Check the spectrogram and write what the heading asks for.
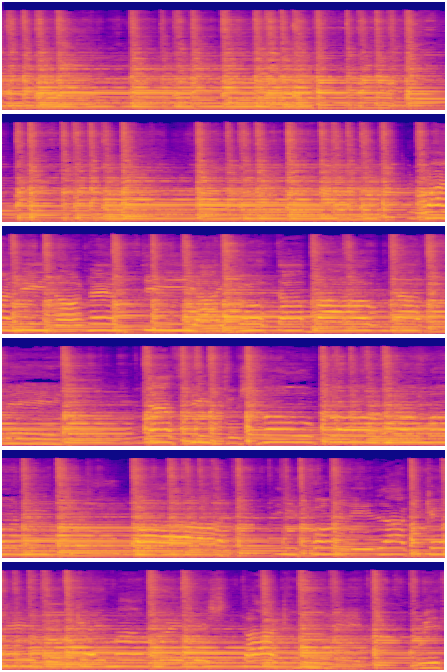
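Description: Resonator guitar played acoustically, chords strummed and picked in a steady rhythm as a song's intro.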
